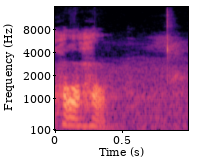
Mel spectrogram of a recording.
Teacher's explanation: ਇਕੱਲਾ ਹਾਹਾ ਕੀ ਹੈ, ਸੁਰਯੰਤਰੀ ਹੈ। ਤੇ ਹਾਹਾ ਜਦੋਂ ਬੋਲਦੇ ਆ ਆਪਣੀ ਜਿਹੜੀ ਸਾਰੀ ਹਵਾ ਉਹ ਬਿਨਾਂ ਰੁਕੇ ਬੇਰੋਕ ਮੂੰਹ 'ਚੋਂ ਬਾਹਰ ਨਿਕਲਦੀ ਹੈ ਹਾਹਾ ਬੋਲਣ ਸਮੇਂ।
